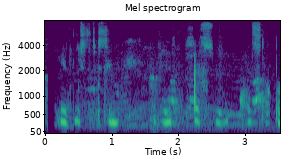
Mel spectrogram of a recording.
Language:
Icelandic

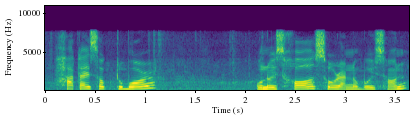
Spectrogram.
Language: Assamese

